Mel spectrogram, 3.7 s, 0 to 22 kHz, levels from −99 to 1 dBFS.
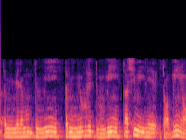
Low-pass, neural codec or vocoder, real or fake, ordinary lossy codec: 7.2 kHz; codec, 16 kHz, 16 kbps, FreqCodec, smaller model; fake; AAC, 16 kbps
